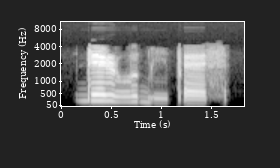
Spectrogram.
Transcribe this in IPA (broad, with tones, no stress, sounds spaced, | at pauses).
d e˦ ɭ o̤˧ l b i̤˨ pʼ ɛ˨ s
